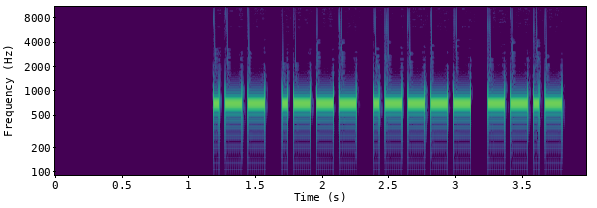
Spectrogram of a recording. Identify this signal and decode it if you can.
Morse code, heard as a keyed tone, about 27 wpm, 700 Hz. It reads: WJ1Q
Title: USA Call Signs - 2x Character Spacing - 28wpm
